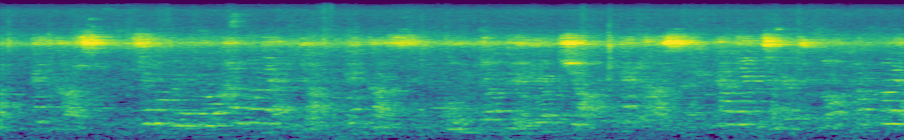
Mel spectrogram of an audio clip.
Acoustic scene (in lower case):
subway station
